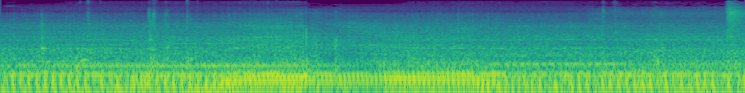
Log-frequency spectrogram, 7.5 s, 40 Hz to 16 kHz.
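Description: Honda Grom's 125 cc single-cylinder engine running under way, its note shifting a couple of times as it rides.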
